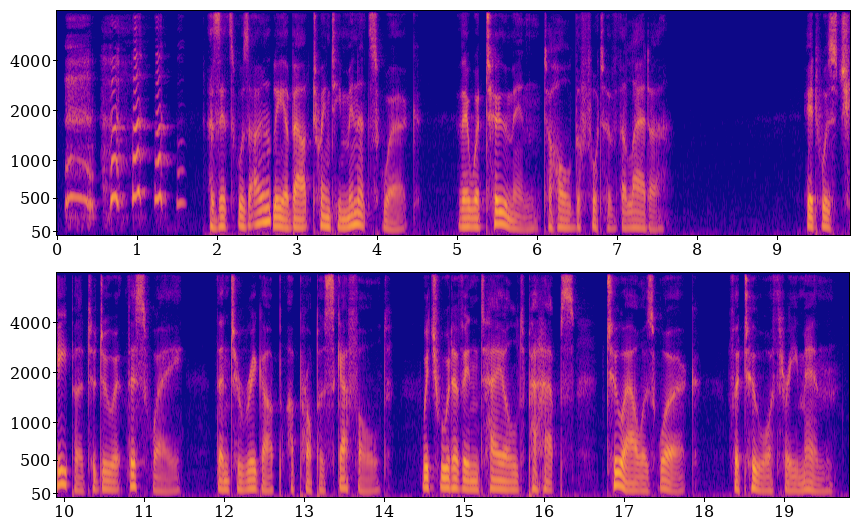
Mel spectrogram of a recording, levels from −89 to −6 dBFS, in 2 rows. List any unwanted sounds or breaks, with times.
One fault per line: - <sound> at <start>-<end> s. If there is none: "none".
- laugh at 0.1-1.6 s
